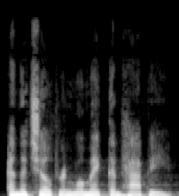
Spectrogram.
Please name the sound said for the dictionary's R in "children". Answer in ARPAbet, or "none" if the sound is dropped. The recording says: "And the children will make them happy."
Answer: R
